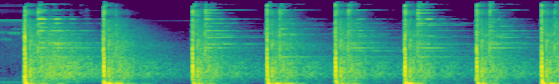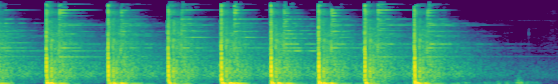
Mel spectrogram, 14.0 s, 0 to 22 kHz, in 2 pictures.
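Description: A Springfield Echelon polymer pistol fires at steel targets 40 yards away: about fifteen sharp, loud shots, each with a ringing metallic clang from the steel. They come at an even pace that quickens toward the end, and no one speaks.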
